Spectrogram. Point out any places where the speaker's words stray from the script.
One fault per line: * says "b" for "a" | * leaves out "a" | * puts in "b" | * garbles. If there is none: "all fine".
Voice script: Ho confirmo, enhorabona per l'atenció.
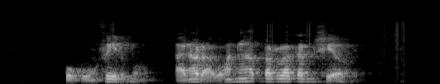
all fine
